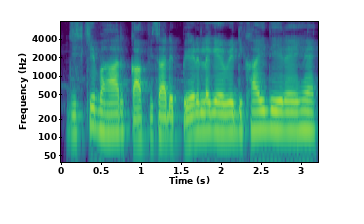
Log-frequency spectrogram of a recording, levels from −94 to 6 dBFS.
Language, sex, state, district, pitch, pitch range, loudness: Hindi, male, Uttar Pradesh, Saharanpur, 125 Hz, 115-130 Hz, -16 LUFS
